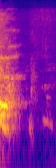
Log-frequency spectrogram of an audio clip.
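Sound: sneeze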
